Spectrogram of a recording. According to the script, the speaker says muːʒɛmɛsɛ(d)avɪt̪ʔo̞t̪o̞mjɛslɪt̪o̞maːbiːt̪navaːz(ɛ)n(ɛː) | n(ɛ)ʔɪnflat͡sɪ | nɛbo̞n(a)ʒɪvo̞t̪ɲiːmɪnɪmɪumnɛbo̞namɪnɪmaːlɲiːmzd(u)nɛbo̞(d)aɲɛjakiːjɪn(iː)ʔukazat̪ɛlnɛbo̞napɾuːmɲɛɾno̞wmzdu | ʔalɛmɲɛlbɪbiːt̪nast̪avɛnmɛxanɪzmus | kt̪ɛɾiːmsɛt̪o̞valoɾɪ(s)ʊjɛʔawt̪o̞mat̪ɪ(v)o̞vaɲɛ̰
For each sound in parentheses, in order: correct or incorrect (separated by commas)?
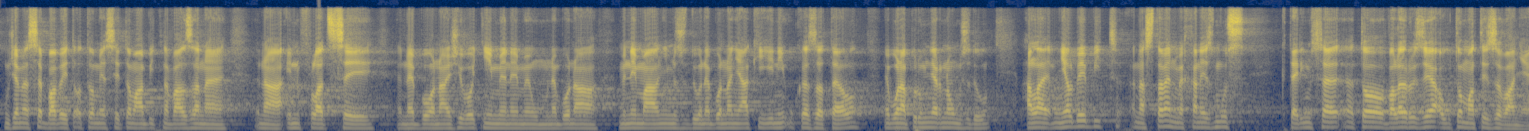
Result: incorrect, incorrect, correct, incorrect, correct, correct, incorrect, correct, incorrect, incorrect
